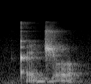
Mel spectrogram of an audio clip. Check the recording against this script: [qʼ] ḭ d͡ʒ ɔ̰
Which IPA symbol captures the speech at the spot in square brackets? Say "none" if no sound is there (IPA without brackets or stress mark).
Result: qʼ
